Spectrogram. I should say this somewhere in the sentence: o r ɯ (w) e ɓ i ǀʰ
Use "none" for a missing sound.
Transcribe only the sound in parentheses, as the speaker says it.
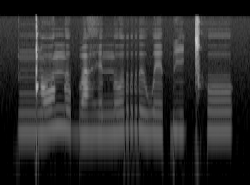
w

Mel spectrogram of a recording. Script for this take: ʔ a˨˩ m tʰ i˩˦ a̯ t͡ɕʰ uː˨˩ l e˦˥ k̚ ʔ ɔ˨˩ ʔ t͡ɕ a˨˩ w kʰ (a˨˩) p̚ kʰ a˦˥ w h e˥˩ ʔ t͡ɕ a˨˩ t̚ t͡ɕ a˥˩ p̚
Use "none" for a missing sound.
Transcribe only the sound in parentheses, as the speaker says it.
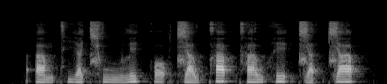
a˥˩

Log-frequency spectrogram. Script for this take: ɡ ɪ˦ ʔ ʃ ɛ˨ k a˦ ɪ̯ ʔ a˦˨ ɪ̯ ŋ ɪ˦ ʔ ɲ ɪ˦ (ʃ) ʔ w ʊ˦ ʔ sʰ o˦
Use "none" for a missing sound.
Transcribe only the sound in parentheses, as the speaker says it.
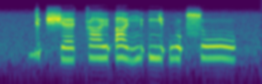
none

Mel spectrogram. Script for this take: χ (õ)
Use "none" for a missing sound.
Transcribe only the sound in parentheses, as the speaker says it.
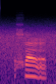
õ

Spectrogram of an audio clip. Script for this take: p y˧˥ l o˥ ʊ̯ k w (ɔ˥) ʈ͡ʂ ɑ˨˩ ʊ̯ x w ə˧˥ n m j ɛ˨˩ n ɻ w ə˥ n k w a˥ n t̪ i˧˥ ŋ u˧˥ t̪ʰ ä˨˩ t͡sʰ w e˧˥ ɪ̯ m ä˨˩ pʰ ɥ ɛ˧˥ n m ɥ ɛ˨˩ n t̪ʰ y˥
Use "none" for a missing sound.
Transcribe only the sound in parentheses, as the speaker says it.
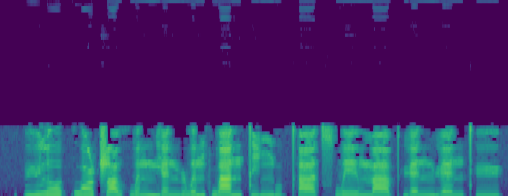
ɔ˥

